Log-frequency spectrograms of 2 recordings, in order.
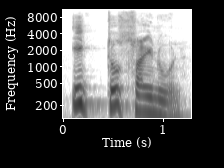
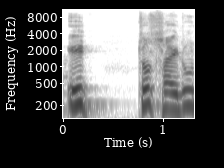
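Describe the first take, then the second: First: The dh merges into one doubled t sound. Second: The dh is heard separately before the t. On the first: The speaker calls it right. "يصير النطق بحرف واحد مشدد وهو التاء" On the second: The speaker calls it wrong. "ولا نقرأ إذ تصعدون هكذا"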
